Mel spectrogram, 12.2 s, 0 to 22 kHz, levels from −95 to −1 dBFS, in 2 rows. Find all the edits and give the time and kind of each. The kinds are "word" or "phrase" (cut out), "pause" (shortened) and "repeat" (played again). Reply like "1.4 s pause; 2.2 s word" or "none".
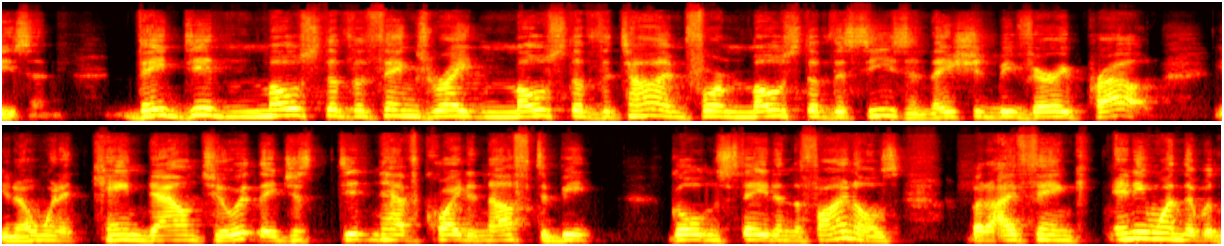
none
